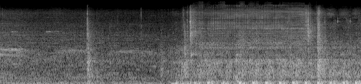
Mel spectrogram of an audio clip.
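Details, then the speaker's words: Royal Enfield Standard 500 fuel-injected single; fuel pump, fuel pressure and spark checked OK, MIL lamp stays on, bank angle sensor suspected; catches and thumps unevenly for a couple of seconds, then stalls; engine starts then stalls. "Start ആയിട്ടുണ്ട് വണ്ടി of ആയിപ്പോയി നമുക്ക് ഒന്നുകൂടെ നോക്കാം ഇതാണ് ഇതിന്റെ complaint എന്ന് പറയുന്നത് വണ്ടി ഓഫ് ആയി"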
